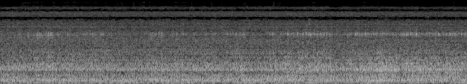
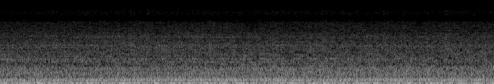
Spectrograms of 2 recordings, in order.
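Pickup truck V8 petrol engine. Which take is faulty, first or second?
first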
